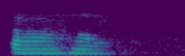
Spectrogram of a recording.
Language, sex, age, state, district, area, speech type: Odia, female, 18-30, Odisha, Sambalpur, rural, conversation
